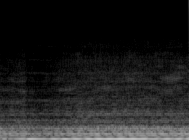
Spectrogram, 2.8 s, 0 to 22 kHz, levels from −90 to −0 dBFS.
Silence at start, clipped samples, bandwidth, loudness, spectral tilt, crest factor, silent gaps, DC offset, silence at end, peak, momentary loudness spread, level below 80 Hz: 0 s; under 0.1%; 9.8 kHz; -30 LUFS; -5.5 dB/octave; 10 dB; none; under 0.1%; 0 s; -18 dBFS; 7 LU; -66 dBFS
